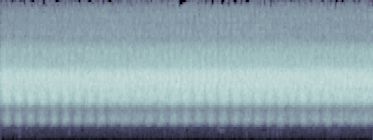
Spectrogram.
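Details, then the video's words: Steady shrill insect drone from cicadas, constant in volume, with slight rhythmic pulsing a few times each second and nothing else audible. "Scintillating Cicadas"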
